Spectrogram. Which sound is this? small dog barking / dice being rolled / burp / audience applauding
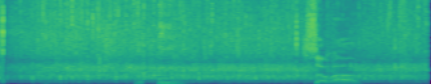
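audience applauding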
